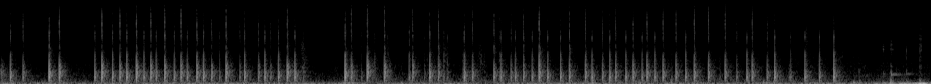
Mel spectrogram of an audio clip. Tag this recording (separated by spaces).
crab tapping underwater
